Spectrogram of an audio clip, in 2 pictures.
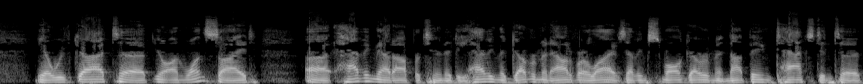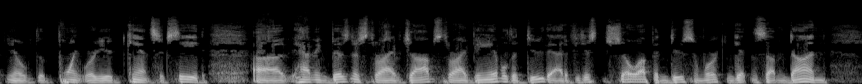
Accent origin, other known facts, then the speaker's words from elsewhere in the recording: United States; I look at the opportunities that I had growing up, just from being an American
